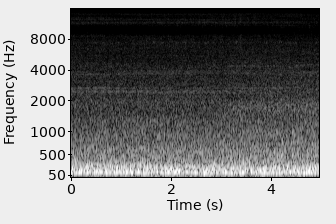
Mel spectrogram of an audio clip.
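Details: 1977 GE Superthrust air conditioner rescued from an abandoned building, fan stalled so only the compressor is heard: a low, steady hum with no knocking, rattling or squeal. The suction line is sweating cold, the reading is 105, and the compressor is running properly.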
